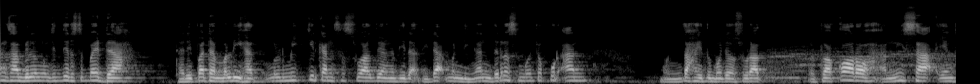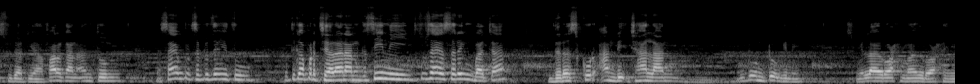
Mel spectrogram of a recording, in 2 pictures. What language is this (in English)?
Indonesian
